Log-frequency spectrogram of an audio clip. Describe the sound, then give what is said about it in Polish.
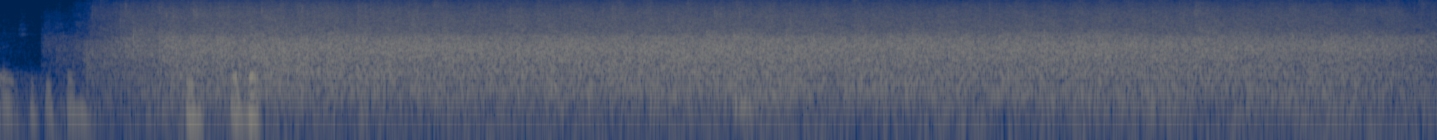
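Parishioners in a church break into steady, sustained applause after a brief quiet moment, the dense clapping holding at an even loudness to the end without letting up. “No i oczywiście tym wszystkim, którzy teraz klaszczą, czyli parafianom.”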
